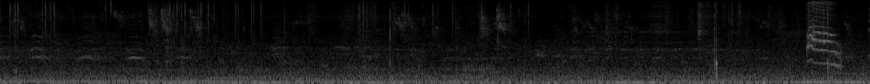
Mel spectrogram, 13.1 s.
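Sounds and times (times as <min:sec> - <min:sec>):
faint bird calls: 0:00.0 - 0:08.0
low outdoor rumble: 0:00.0 - 0:13.0.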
